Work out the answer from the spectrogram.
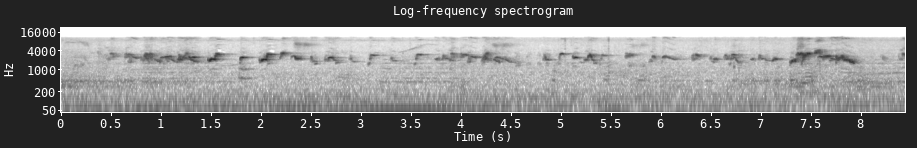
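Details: Trapping scene in Vietnam on 11 November 2018 with a red-whiskered bulbul decoy; rapid, continuous chattering song of clipped whistled notes repeated several times per second, from more than one bird, with faint background tones.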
